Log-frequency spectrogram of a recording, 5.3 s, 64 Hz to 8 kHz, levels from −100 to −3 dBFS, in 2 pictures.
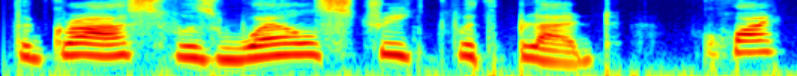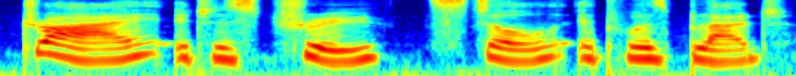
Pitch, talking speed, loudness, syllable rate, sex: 215 Hz, 180 wpm, -19 LUFS, 3.8 syllables/s, female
